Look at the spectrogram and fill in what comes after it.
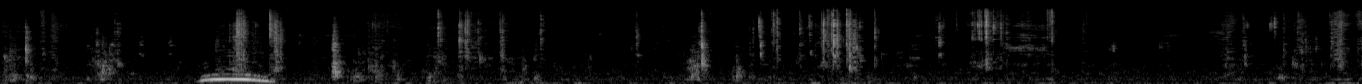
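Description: Close-miked eating sounds of people chewing jokbal (braised pig's trotters): soft chewing with many small smacks and clicks. About two seconds in, a short hummed "mmm" rises and falls in pitch.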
